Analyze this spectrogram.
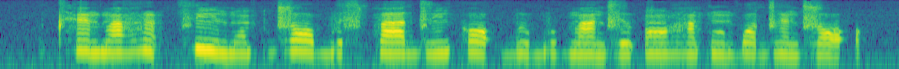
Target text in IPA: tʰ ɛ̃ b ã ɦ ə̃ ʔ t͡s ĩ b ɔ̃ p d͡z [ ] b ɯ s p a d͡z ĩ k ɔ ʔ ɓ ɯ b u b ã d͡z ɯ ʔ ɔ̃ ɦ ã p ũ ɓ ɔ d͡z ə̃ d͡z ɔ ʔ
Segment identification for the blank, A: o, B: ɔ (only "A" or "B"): B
